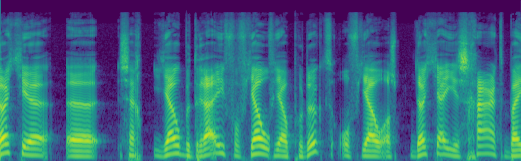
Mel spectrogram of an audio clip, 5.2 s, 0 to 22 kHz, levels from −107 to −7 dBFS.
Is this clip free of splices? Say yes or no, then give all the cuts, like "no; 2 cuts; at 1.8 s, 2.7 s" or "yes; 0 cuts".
no; 4 cuts; at 1.4 s, 2.7 s, 3.4 s, 4.0 s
